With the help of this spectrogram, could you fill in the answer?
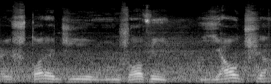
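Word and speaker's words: Yautja: história de um jovem Yout. E eu acho que a pronúncia certa seria essa aí, né, da espécie dos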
